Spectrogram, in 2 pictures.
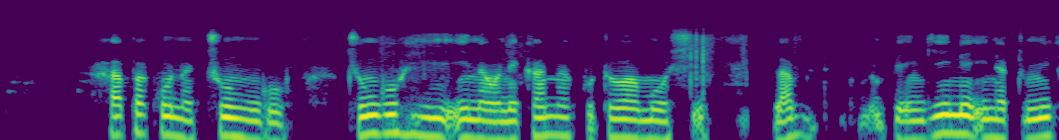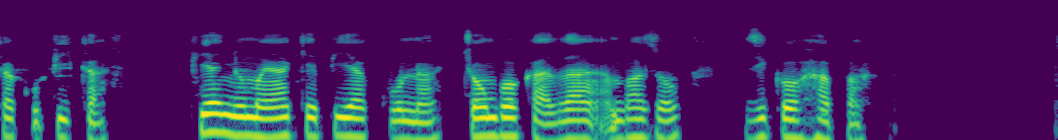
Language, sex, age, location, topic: Swahili, male, 18-24, Wajir, health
